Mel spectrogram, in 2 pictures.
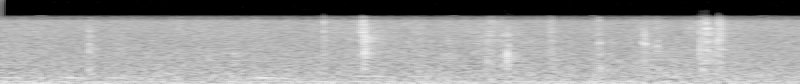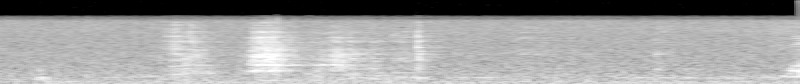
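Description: A few light clicks and taps from hands handling a ceramic tile and small self-adhesive rubber bumpers, with a short burst of a woman's voice about five seconds in.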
